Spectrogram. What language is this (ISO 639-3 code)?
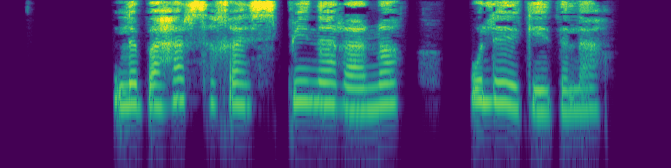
pus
